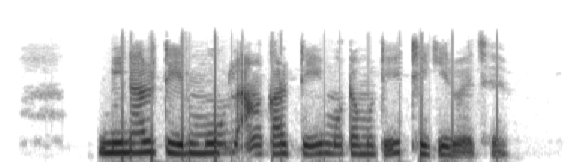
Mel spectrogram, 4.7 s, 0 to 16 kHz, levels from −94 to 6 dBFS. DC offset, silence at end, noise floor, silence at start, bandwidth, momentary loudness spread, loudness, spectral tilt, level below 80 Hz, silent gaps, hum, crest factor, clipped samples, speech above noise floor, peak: under 0.1%; 0.5 s; -59 dBFS; 0.85 s; 7.2 kHz; 10 LU; -17 LUFS; -7 dB/octave; -48 dBFS; none; none; 16 dB; under 0.1%; 43 dB; -2 dBFS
